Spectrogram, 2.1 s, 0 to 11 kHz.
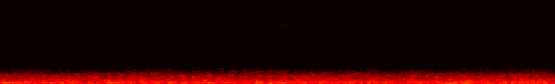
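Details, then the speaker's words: Early-mid 1980s Emerson Casablanca Designer 36" plastic ceiling fan CF-2036W, K-55 stack motor, on high with strong air movement: quiet steady low hum with soft airy rush, no ticking or wobble; running smooth, normal. "And the air movement is actually incredible for a 36-inch fan. This thing is very powerful."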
